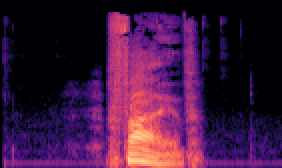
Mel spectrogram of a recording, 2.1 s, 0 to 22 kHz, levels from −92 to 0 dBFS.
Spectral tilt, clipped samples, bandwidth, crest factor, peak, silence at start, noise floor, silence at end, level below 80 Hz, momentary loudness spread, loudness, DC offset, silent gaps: -6 dB/octave; under 0.1%; 16.5 kHz; 18 dB; -2 dBFS; 0.8 s; -61 dBFS; 0.6 s; -40 dBFS; 19 LU; -16 LUFS; under 0.1%; none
